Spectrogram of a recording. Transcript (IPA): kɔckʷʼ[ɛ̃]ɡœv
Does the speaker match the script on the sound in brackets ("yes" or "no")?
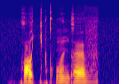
yes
